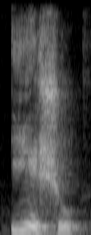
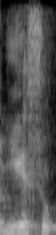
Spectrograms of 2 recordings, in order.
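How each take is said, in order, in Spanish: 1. La consonante del medio es un sonido sh. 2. La consonante del medio es un sonido s simple. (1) "Yeshu con la ese hache" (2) "no Yesu como dicen los griegos"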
